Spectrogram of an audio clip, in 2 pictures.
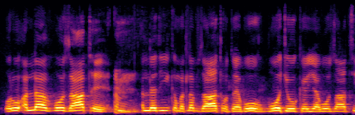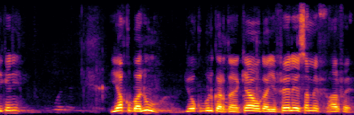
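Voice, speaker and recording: A man's voice: fairly high pitch, flat delivery, darkish tone. Man teaching the Quran to a class, lo-fi. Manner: recites Arabic quickly, then explains slowly in Urdu with questions to the class. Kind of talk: Quran translation and grammar lesson to students. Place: classroom with students. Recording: dull lo-fi classroom recording.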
